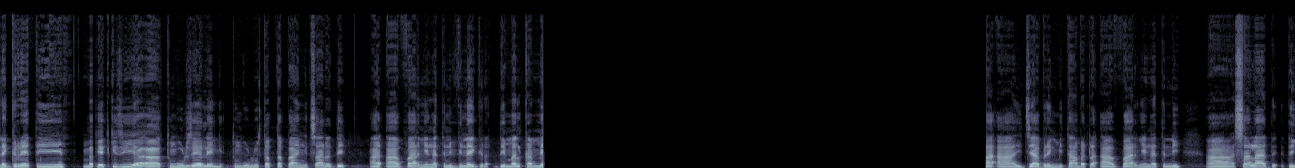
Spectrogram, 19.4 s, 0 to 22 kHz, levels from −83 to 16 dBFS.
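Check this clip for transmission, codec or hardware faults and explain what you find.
Three kinds of fault are present: two bursts of repeated packet loss, a pair of short concealed losses, and a long audio dropout to silence.

Repeated packet loss (robotic sound) hits from 1.27 to 1.48 s and again from 16.05 to 16.24 s. Packets failed to arrive again and again in each stretch. The receiver patched each hole by extending the previous sound. About half of each span is synthetic fill, with gaps up to 23 ms. The first burst points to about five lost packets, the second to about four. The speech turns choppy there.

Short concealed packet loss occurs twice back to back, from 3.16 to 3.19 s and from 3.19 to 3.23 s. Each time, about 20 ms of audio missed the decoder. The decoder bridged the gap by continuing the last sound, then blended back into the real signal. Together they make a brief smear or wobble of roughly 40 ms.

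An audio dropout to silence runs from 8.14 to 14.79 s, about 6.65 s. The speech cuts off abruptly and returns mid-flow. The gap is silent, with no room tone at all. Whatever was said in that stretch is lost. The cause is likely a lost input, such as a disconnected device, a failed link or an accidental mute, while recording carried on writing silence.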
